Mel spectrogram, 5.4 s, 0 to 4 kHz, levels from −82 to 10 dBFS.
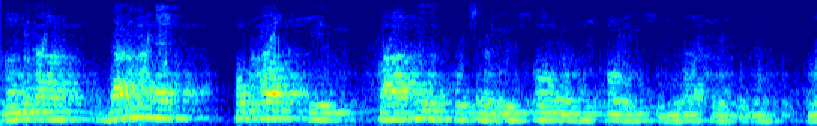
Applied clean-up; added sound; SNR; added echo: neural separator model SepFormer DNS4.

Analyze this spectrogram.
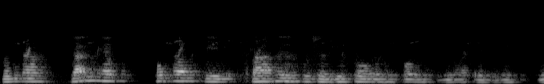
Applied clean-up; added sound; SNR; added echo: neural mask model DeepFilterNet 3.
